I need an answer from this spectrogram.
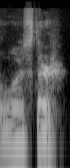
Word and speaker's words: Worcester: Yeah, it's That's how they pronounce it, Worcester.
